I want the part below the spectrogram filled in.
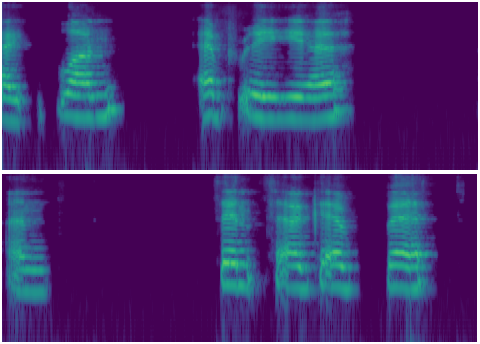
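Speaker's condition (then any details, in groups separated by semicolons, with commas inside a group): Cerebral palsy; affects speech and mobility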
